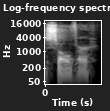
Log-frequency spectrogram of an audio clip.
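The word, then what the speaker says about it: Soulver: Like if you've heard us talk about it, you've never checked it out, you should just go look into Solver. And it's always like, it's spelled weird, SOULVR, I believe is the spelling.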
